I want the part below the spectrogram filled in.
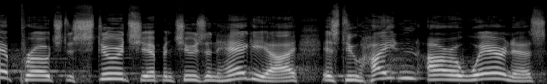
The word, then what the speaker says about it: Haggai: And we see this with the people of Judah in the time of Haggai. And so I invite you to turn your Bibles to the short book of Haggai, or you can pronounce it Haggai.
